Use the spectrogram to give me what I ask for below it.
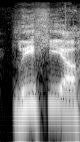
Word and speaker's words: Ligia: Ligia, right? Yes. Is that correct? Ligia, yes. Ligia. Yes. All right. So I'm putting the emphasis on the wrong spot. Ligia Hoban is her name,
